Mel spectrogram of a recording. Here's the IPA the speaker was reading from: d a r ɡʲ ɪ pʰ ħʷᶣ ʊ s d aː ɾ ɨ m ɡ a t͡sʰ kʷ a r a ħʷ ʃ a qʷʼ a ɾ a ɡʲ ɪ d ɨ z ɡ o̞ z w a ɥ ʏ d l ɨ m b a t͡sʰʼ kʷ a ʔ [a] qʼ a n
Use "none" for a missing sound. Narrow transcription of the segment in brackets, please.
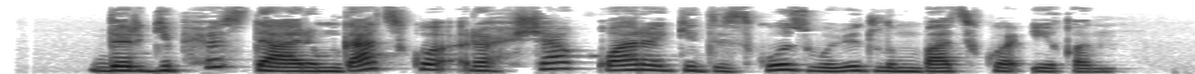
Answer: i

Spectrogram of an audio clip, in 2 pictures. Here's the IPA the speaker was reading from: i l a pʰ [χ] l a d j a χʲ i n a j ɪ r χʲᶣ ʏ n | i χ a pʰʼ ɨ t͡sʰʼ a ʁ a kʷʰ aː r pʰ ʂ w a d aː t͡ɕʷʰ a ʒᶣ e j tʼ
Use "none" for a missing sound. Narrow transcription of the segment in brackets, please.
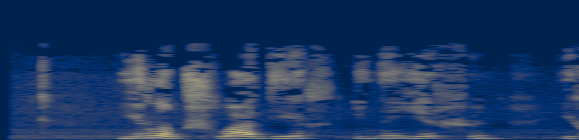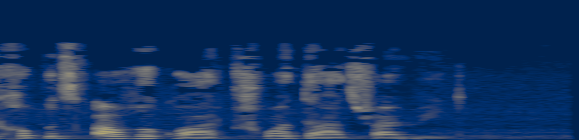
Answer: ʂ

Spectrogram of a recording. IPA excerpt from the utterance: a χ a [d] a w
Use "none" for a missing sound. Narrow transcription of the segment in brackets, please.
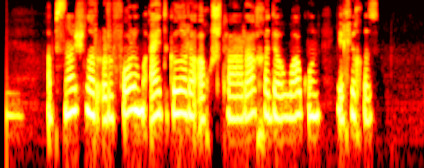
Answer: d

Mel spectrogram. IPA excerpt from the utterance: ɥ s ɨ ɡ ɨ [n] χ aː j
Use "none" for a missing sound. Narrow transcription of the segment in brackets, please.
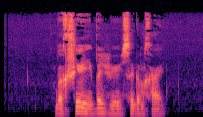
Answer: m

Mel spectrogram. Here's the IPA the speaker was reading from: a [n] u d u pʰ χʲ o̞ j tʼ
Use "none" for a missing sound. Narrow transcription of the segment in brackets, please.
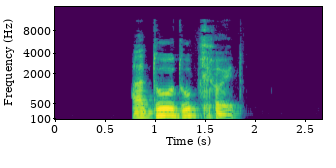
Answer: d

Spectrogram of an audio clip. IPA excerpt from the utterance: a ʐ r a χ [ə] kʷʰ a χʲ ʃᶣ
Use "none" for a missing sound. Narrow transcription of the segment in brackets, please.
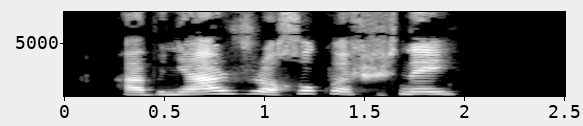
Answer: ə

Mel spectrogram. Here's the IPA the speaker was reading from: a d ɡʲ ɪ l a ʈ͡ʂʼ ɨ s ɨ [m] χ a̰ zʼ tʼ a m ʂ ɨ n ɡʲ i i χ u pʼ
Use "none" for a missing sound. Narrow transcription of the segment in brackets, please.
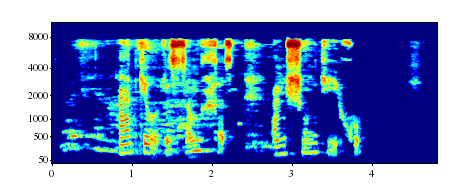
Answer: m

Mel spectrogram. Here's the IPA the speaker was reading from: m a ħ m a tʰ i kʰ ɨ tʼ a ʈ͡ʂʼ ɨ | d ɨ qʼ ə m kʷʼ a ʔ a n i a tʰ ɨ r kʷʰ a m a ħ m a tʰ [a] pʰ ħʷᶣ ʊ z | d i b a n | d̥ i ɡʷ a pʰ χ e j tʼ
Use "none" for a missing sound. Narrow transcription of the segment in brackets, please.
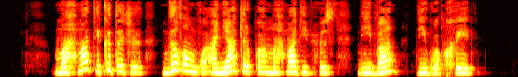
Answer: i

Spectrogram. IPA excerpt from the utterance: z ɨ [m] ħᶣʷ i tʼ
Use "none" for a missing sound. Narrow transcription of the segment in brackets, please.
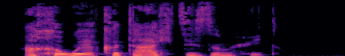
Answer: m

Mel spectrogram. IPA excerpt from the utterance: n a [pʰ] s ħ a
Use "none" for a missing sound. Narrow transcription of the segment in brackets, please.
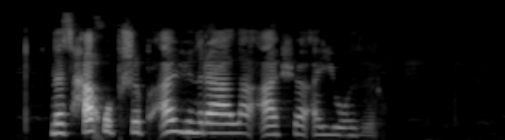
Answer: none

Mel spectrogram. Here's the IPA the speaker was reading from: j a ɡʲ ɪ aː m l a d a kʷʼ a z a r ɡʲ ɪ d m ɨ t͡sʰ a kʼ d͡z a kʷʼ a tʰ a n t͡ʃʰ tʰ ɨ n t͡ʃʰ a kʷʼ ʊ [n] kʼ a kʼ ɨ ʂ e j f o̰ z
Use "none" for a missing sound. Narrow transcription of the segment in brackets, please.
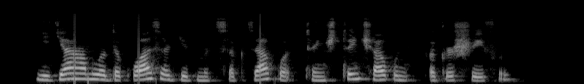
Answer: n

